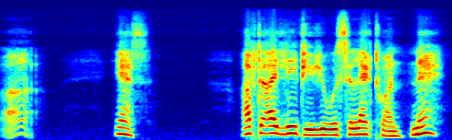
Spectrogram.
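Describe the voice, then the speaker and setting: A man voicing a courteous, gentle Japanese noblewoman in an audiobook, speaking softly and coaxingly. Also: on the high side, a little slow, no room sound, studio quality, pitched above the performer's own voice. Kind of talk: audiobook character voice.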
